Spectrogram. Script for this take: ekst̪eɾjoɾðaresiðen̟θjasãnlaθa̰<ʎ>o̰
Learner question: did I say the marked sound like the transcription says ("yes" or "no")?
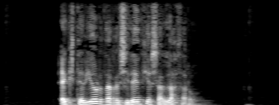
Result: no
